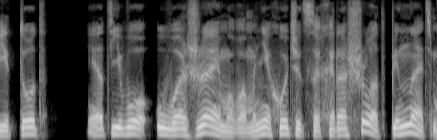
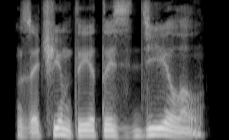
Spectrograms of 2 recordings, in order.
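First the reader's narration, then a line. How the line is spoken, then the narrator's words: Through clenched teeth. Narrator (Russian): Сквозь зубы спрашиваю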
